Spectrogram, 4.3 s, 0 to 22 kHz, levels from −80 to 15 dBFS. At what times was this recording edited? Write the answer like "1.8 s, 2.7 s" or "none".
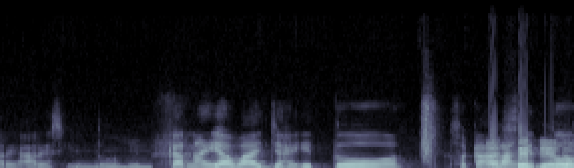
1.2 s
